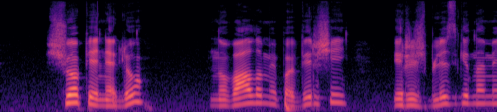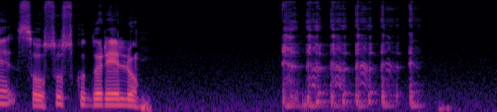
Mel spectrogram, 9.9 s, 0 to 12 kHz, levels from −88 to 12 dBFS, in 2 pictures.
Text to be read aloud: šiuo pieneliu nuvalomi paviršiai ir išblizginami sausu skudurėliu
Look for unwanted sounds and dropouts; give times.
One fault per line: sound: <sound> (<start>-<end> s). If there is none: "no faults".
sound: cough (7.8-9.3 s)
